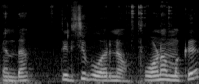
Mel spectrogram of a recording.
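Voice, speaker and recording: A woman voicing a caring, hurried young husband who speaks softly and coaxingly. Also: fairly even intonation, a little hiss or hum, lightly acted. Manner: soft, coaxing, lowered voice.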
